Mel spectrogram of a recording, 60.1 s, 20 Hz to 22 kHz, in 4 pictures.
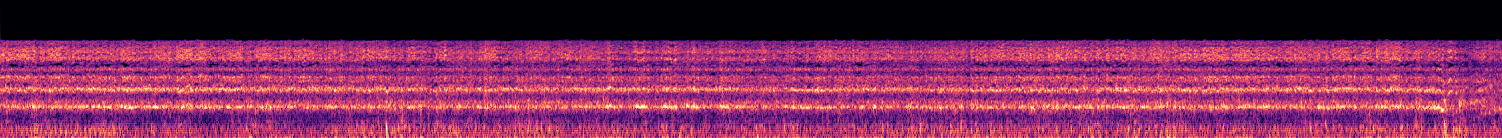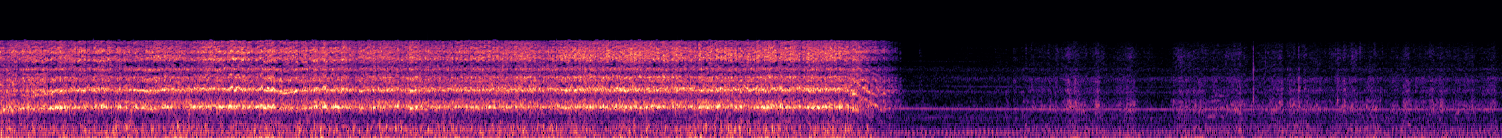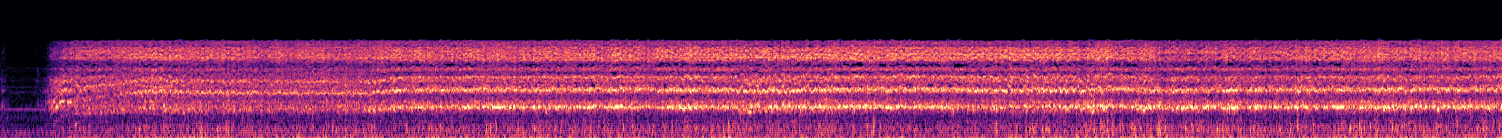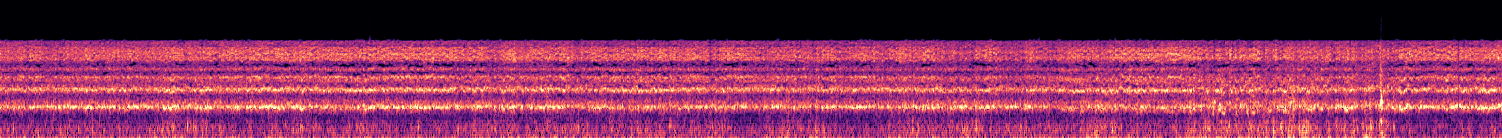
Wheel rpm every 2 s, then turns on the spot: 230, 230, 230, 230, 230, 230, 230, 190, 230, 230, 230, 210, 20, 20, 20, 100, 200, 230, 230, 220, 220, 230, 230, 230, 230, 230, 230, 230, 210, 230.
24-30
